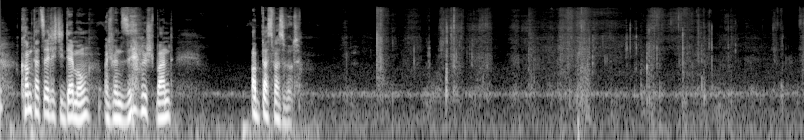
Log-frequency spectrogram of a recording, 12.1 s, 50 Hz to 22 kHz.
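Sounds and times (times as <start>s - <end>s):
insulation rustling and crinkling: 5.1s - 12.0s.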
